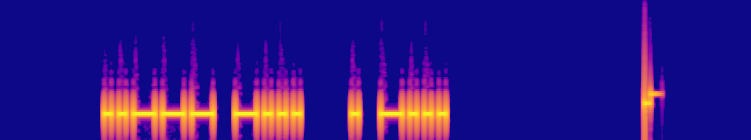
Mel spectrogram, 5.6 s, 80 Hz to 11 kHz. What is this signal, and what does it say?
Morse code, heard as a keyed tone, about 22 wpm, 700 Hz. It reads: 2B EB
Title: Field Day Exchanges - 22wpm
